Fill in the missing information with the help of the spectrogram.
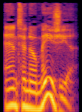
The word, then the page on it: antonomasia: British English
